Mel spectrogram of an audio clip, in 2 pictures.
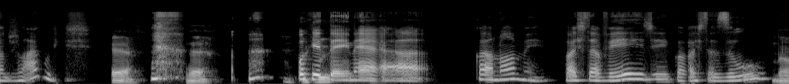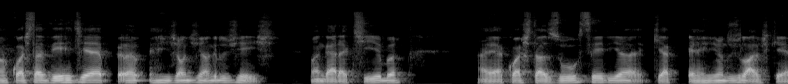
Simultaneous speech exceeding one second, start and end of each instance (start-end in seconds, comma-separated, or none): none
